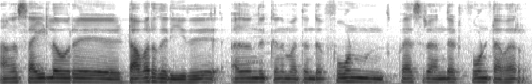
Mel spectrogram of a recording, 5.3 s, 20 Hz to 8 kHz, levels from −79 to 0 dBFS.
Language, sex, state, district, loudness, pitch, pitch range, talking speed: Tamil, male, Tamil Nadu, Kanyakumari, -17 LUFS, 115 Hz, 110-120 Hz, 145 wpm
